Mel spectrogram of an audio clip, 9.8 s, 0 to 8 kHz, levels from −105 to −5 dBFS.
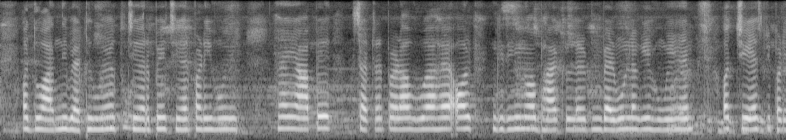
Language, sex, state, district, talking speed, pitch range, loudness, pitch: Hindi, female, Maharashtra, Chandrapur, 195 wpm, 230-245 Hz, -22 LUFS, 235 Hz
